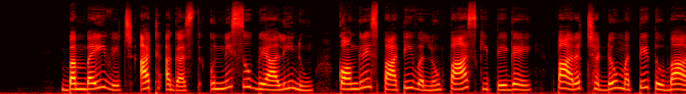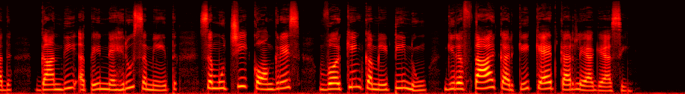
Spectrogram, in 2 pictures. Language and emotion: Punjabi, neutral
